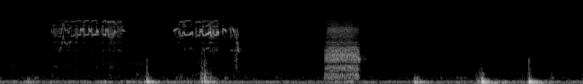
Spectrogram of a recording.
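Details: Barn owl mother with older owlet inside a nest box in the early morning, February 2024. Two buzzy high twittering bursts are followed by one harsh broad hiss, with soft low thumps of movement in the box.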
